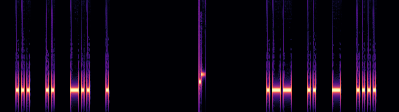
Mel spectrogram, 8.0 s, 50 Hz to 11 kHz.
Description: Morse code, heard as a keyed tone, about 21 wpm, spaced as for 16 wpm, 700 Hz. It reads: SIDE WITH
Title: 2x Character Spacing - Top 100 Words - 22wpm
